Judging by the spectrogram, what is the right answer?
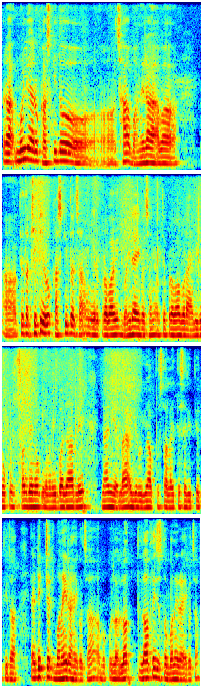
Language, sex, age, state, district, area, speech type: Nepali, male, 45-60, West Bengal, Jalpaiguri, rural, spontaneous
